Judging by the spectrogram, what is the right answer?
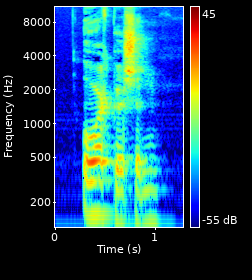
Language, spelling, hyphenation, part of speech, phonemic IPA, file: Dutch, oorkussen, oor‧kus‧sen, noun, /ˈoːr.kʏ.sə(n)/, Nl-oorkussen.ogg
- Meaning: 1. pillow 2. earpad, pad used in headphones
